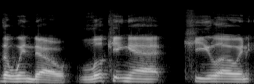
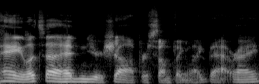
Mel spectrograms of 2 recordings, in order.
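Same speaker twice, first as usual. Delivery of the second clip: put-on calmer voice, quieter and faster; 4 dB quieter than usual. Retelling what Kilo said after suddenly being muted, imitating Kilo, less panicked. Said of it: "in a less panicked voice".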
